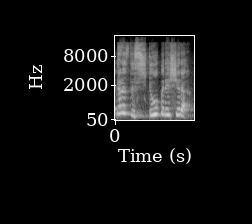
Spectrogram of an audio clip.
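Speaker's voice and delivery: high-pitched disbelief at a stupid rule; incredulous scoff. Retold or imitated. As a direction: scoff at how dumb it is. Inner thought mocking the rule.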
